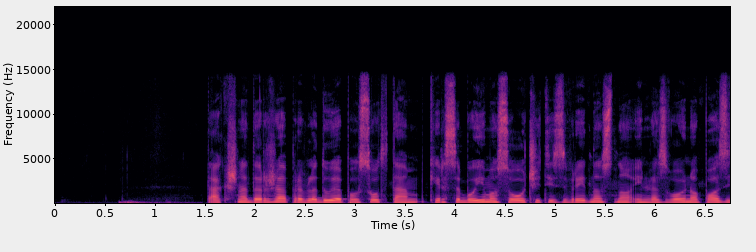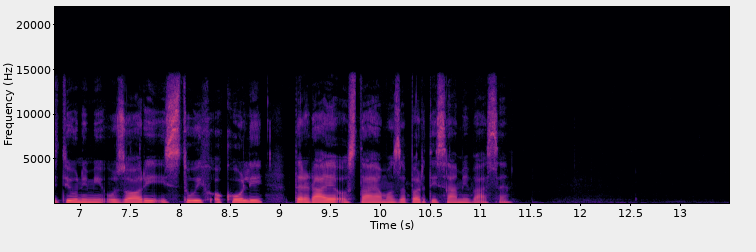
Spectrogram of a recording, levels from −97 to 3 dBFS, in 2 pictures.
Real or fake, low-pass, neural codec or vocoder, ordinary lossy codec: real; 14.4 kHz; none; none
